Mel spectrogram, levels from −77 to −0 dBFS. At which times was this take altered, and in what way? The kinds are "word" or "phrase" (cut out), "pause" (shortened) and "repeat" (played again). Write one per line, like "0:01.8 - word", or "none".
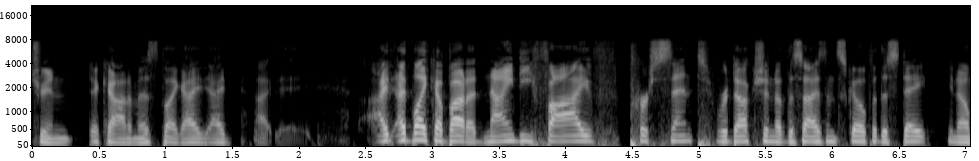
0:01.6 - pause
